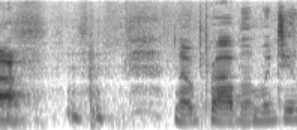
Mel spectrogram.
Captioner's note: chuckles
